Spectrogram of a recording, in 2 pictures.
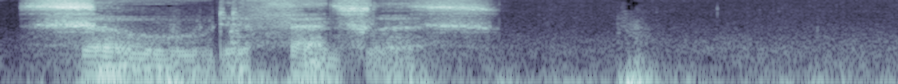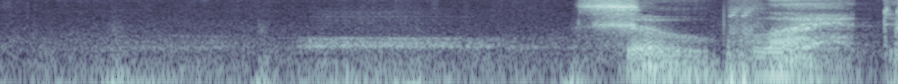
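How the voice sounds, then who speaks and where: A man playing a proud, teasing ancient dragon in an intimate roleplay audio, speaking in a condescending, often hushed and breathy way. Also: low-pitched, exaggerated voice.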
